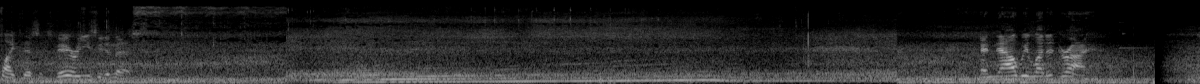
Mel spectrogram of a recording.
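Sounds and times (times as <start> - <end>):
car engine accelerating: 2.8 - 9.0.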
